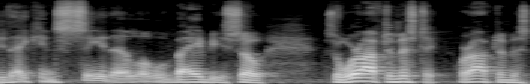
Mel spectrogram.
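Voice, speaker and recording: Somewhat breathy and dark, mellow in tone, a man with a Texan accent talks at a fairly quick pace. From East Texas. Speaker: state senator and lawyer. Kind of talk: interview.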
